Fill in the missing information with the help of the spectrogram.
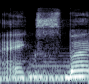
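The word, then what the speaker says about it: x̄: Nah, ini dibacanya X bar ya.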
